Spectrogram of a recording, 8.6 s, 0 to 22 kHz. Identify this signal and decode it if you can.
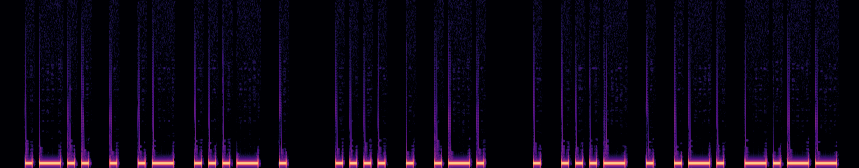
Morse code, heard as a keyed tone, about 17 wpm, 700 Hz. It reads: LEAVE HER EVERY
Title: Sentences from Top 1000 Words - Review Part 1 - 17wpm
